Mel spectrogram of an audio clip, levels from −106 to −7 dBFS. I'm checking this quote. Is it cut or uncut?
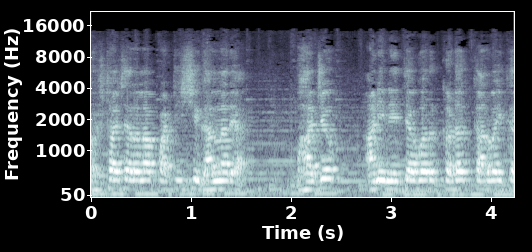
uncut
